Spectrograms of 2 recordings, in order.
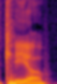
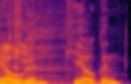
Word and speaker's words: Keoghan: I thought it was Keogh. Don't get me to read it. Keoghan. Keoghan. Keoghan, actually, it probably is.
